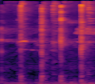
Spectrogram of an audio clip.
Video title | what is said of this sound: Beef Stew in a Bread Bowl - Frozen Roll Dough & Canned Stew | I don't want to thump it too much, but yeah, it's hollow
